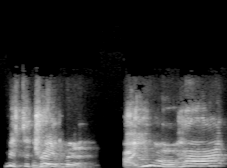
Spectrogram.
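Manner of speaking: high mock voice of a teasing girl; mimicking her question. Retelling how she interrupted him, in a high mock girl's voice. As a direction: pitch it up to play the classmate who cut in. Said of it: "you came in and you said".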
